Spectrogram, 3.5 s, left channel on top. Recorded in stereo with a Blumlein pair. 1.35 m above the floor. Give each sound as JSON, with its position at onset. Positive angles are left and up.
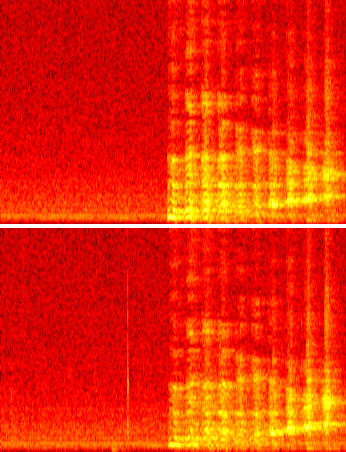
{"t": 1.7, "sound": "laughter", "azimuth_deg": 40, "distance_m": 0.9}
